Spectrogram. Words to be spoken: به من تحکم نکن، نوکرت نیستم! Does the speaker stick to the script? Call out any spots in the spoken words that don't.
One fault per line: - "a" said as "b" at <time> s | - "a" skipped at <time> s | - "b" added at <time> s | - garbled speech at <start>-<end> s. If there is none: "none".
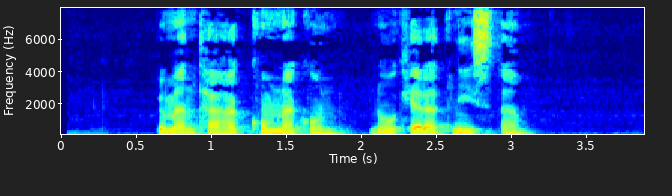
none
